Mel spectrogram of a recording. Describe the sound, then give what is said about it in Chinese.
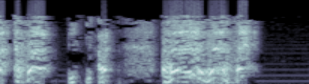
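A voice imitates loud, rough throat-clearing and coughing in several quick bursts, sounding like a habitual announcement of someone arriving home, followed by a brief silence. “他得咳嗽几声，跟家里人先打个招呼”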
